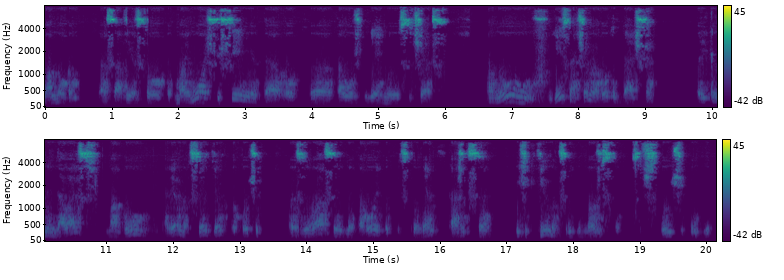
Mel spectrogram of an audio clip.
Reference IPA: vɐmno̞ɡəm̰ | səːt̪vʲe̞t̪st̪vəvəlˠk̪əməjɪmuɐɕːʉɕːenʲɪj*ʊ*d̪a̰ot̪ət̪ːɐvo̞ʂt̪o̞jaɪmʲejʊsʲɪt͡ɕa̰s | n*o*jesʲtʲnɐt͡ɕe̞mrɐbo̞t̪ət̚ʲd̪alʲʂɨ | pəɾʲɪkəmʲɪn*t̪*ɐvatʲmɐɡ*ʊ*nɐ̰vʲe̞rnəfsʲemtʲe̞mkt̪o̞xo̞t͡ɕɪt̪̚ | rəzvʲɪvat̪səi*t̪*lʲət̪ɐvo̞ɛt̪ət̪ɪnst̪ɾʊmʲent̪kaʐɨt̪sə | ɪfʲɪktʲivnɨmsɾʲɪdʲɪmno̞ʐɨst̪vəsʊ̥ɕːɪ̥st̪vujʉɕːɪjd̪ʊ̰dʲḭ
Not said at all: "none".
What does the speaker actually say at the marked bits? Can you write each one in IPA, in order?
ʊ, u, d̪, u, d̪

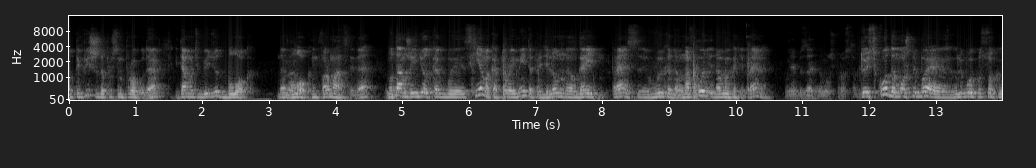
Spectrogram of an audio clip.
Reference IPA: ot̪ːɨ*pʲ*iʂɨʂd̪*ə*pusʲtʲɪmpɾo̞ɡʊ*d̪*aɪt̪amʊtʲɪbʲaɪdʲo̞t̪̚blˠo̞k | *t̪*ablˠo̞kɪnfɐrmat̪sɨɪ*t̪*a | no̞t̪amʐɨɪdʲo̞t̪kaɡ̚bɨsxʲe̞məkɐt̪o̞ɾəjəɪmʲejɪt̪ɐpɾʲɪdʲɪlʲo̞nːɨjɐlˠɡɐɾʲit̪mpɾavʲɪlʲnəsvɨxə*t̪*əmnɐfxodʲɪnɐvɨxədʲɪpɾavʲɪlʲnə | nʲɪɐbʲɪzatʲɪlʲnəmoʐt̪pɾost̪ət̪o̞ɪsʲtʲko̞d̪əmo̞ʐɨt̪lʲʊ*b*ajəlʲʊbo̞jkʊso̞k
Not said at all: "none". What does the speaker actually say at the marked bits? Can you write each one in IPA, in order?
pʲ, ɐ, d̪, d̪, d̪, d̪, b

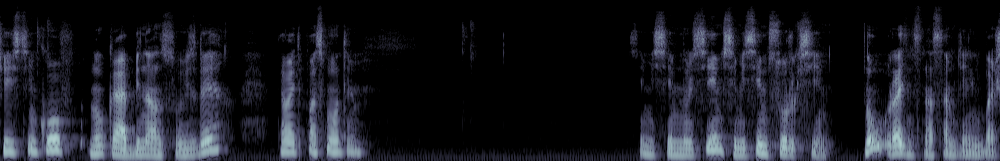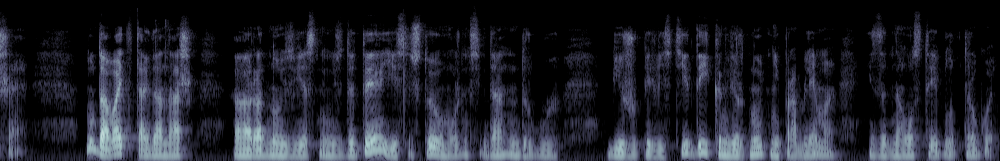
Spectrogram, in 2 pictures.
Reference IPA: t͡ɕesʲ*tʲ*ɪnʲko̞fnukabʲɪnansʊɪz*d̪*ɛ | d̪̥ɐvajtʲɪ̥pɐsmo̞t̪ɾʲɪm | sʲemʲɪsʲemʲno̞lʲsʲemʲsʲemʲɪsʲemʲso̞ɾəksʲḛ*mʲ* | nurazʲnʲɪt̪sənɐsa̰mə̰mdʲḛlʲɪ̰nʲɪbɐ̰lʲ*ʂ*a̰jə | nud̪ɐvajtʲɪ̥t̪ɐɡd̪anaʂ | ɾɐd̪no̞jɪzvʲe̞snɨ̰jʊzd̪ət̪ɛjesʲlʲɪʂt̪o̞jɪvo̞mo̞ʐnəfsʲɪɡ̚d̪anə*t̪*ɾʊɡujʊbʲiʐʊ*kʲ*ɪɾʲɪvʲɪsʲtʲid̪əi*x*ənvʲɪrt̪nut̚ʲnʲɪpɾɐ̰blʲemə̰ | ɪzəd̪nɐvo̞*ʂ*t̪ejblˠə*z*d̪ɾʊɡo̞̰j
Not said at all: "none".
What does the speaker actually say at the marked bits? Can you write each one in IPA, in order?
tʲ, d̪, mʲ, ʂ, d̪, pʲ, k, s, v

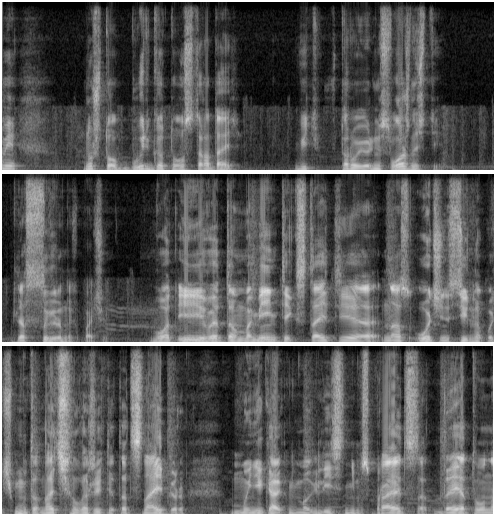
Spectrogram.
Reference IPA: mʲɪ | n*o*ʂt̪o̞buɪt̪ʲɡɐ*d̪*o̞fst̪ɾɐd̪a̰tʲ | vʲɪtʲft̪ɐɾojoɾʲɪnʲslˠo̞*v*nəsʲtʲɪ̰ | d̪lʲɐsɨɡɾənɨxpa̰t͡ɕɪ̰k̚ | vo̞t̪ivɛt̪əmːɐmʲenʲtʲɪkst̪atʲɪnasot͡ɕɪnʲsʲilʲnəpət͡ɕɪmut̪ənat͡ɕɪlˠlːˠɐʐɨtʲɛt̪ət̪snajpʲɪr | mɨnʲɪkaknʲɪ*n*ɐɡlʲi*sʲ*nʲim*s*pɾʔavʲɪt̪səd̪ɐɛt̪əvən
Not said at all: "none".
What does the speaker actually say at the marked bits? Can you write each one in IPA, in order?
u, t̪, ʐ, m, sʲ, s

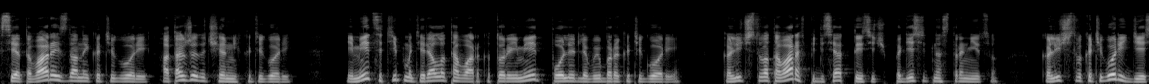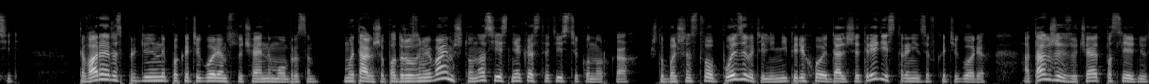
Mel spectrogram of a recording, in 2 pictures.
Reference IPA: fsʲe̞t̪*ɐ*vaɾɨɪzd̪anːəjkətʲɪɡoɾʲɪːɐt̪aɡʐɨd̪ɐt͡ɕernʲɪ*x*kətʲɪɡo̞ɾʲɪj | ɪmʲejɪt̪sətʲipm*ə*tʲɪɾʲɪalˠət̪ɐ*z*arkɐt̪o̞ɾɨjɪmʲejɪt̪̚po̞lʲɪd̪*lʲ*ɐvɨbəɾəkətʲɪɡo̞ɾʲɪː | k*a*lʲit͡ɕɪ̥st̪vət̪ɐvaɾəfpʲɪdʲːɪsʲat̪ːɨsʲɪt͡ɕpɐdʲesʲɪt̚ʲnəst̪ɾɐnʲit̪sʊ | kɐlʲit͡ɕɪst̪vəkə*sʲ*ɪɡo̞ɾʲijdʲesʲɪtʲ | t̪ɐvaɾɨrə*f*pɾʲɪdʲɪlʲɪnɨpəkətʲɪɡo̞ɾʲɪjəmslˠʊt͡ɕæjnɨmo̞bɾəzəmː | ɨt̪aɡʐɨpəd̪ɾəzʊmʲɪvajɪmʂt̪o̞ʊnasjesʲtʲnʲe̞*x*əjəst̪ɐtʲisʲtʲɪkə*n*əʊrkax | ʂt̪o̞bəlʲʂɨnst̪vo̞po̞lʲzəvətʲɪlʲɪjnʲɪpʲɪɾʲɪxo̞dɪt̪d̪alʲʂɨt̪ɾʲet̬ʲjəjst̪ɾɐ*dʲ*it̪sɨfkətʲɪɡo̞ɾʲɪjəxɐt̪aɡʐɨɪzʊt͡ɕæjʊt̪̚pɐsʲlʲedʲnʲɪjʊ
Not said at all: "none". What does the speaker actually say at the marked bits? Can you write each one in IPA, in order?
ɐ, x, ə, v, lʲ, ɐ, tʲ, s, k, n, nʲ

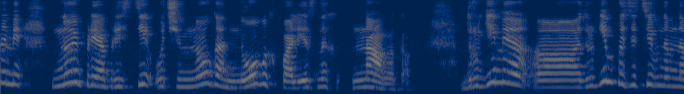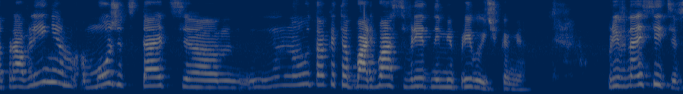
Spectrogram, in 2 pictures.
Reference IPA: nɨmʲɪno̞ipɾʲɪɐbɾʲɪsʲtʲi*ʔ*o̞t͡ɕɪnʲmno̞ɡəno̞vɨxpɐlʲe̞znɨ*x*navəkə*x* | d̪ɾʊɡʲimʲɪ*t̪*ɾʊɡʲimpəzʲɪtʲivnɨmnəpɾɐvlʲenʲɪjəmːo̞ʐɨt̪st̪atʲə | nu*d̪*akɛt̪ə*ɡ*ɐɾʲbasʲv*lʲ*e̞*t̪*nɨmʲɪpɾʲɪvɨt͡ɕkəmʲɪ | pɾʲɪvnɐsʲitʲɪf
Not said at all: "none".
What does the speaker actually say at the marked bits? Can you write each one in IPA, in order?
ʔ, x, f, d̪, t̪, b, ɾʲ, d̪

